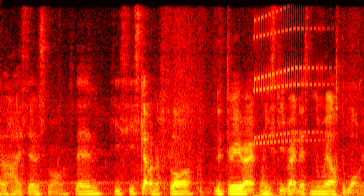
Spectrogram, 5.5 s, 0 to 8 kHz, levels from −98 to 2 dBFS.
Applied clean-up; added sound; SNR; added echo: none; Ringtone; 11 dB; none.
